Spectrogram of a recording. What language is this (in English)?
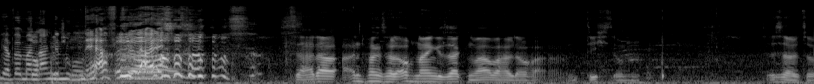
German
